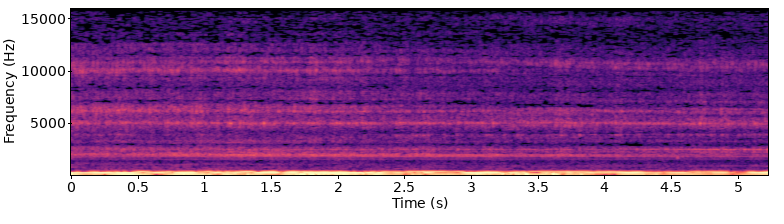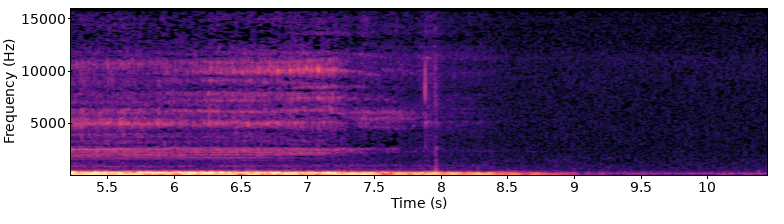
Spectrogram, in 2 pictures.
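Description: Male a cappella group holding a long wordless chord that stays steady, then fades and stops about nine seconds in.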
